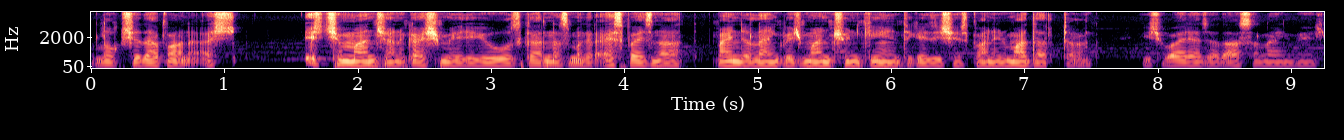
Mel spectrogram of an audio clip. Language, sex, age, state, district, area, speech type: Kashmiri, male, 30-45, Jammu and Kashmir, Ganderbal, urban, spontaneous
